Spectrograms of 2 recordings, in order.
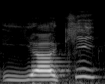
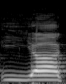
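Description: First: The final vowel after k is i. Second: The final vowel after k is a. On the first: It addresses a female. The speaker calls it wrong. "That changes the meaning in Arabic altogether from male to female" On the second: It addresses a male. The speaker calls it right. "instead of"

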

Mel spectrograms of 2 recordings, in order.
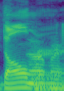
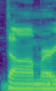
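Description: First: The name is said with an L sound. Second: The name is said without an L sound. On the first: The speaker calls it wrong. "I always thought it was Jeffrey Dahmer" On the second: The speaker calls it right. "It's Dahmer. You guys are right"

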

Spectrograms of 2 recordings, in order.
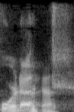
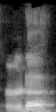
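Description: First: The name begins with an 'or' sound. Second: The name begins with an 'er' sound. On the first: The speaker calls it right. "I think it's pronounced Orta" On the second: The speaker calls it wrong. "I used to say it in my head as Erda"

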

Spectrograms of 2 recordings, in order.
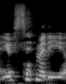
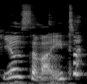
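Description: First: The word is said the conventional spoken way. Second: The word is said the way it is misread. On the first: The speaker calls it right. "I will never say in my head Yosemite" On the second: The speaker calls it wrong. "I'll be like Yosemite"

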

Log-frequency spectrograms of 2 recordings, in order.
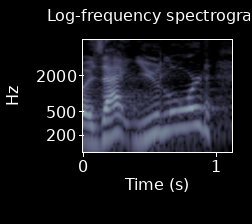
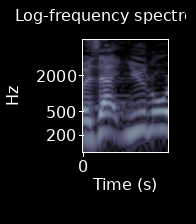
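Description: First: It is said in a sincere, awed tone. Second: It is said in a dismissive, brushing-off tone.

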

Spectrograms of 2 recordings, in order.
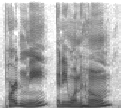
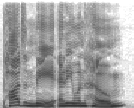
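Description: First: It is said without a British accent. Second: It is said with a British accent. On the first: The speaker calls it wrong. "Let me go back" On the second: The speaker calls it right. "A female voice this time with a charming British accent"

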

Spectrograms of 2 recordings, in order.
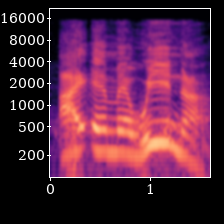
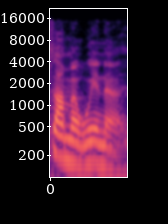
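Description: First: It is said in a strong African accent. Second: It is said in a plain, weaker accent.

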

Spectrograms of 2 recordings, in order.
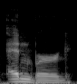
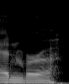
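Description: First: Edinburgh is said in a non-local way. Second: Edinburgh is said the way locals say it. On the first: "It's like Edinburgh" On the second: "they pronounce it Edinburgh"

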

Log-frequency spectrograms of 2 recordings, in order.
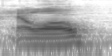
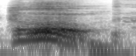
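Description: First: It is said in his normal voice. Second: It is said in a gruff Batman voice.

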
